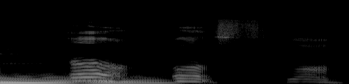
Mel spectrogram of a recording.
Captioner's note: moans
